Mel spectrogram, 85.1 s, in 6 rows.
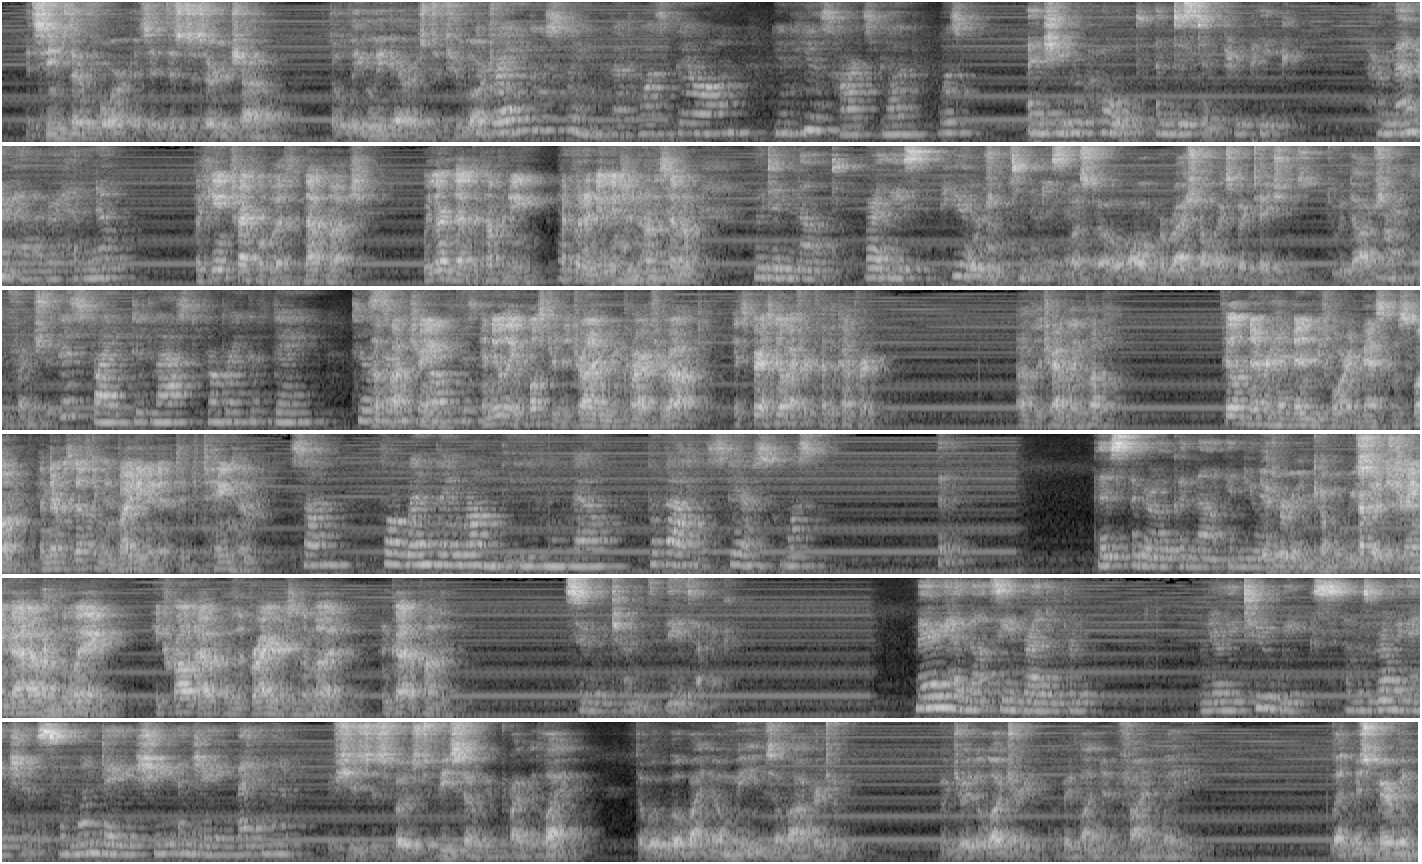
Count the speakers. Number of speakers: four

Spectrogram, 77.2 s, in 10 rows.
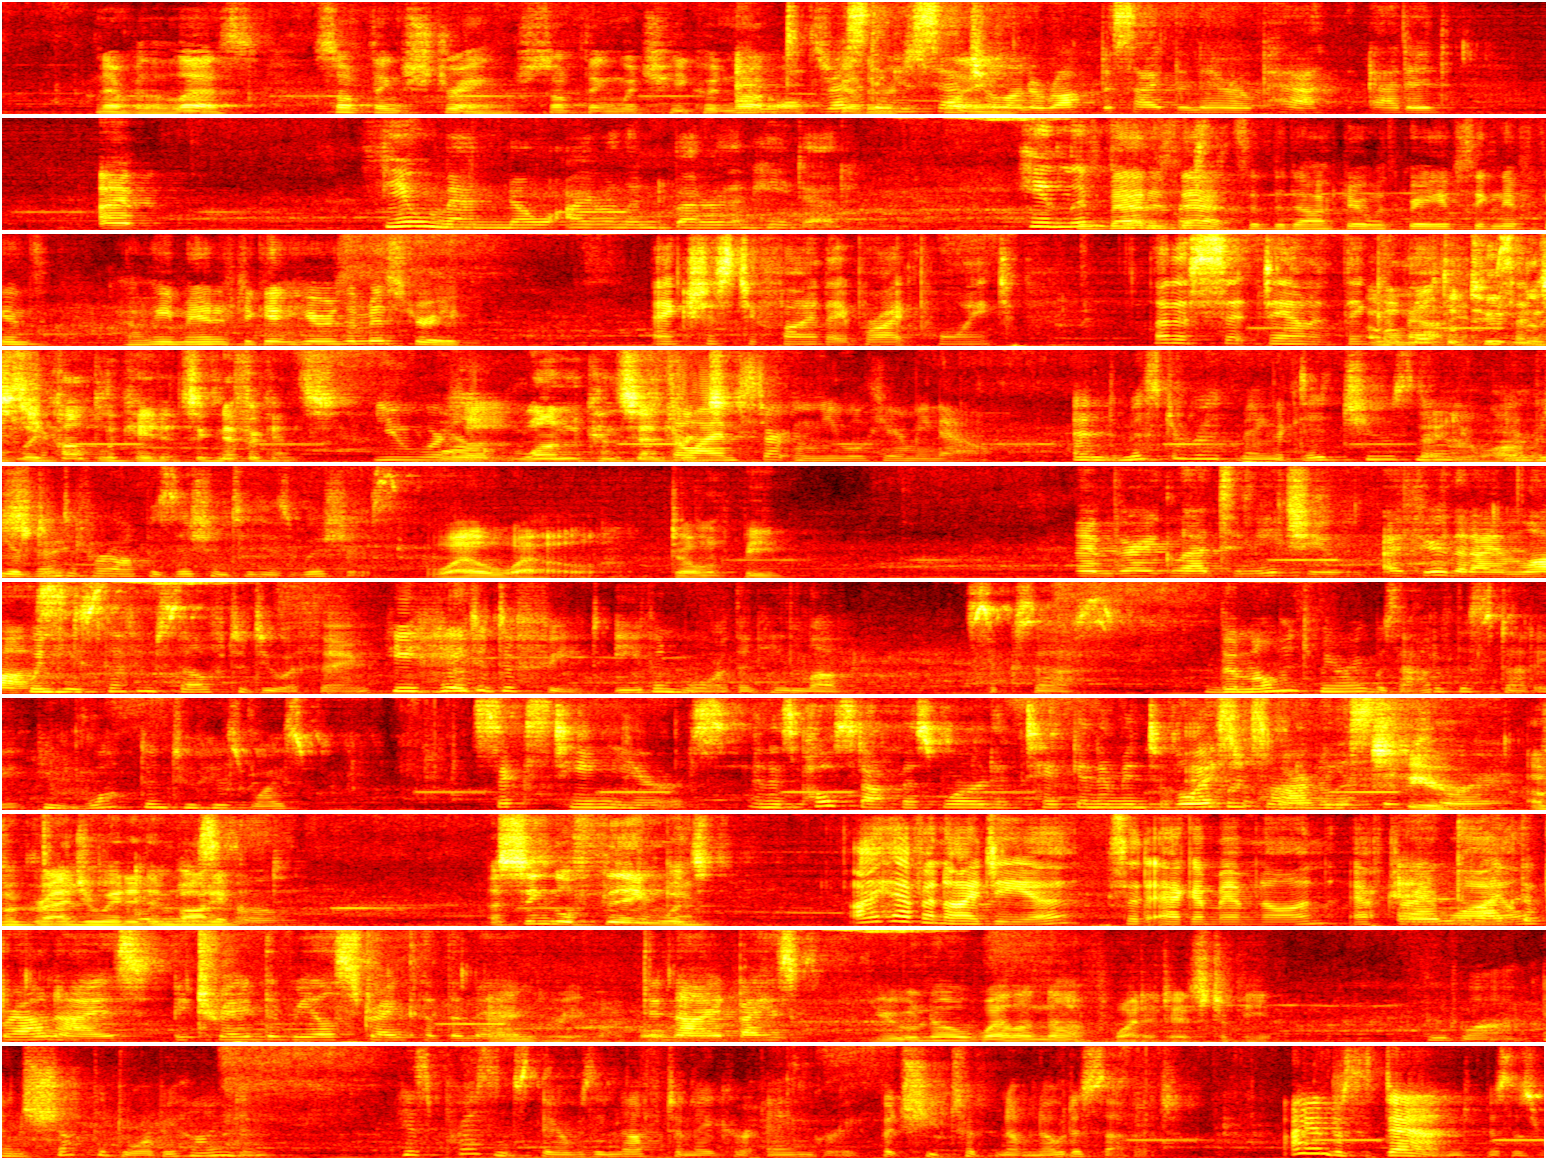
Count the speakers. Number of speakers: nine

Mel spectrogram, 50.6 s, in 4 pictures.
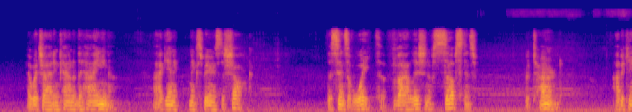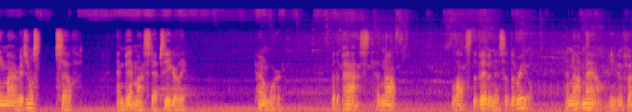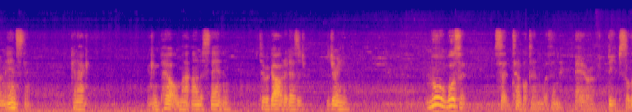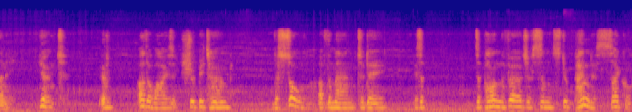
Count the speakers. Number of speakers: one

